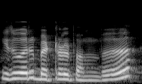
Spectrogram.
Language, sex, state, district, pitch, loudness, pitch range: Tamil, female, Tamil Nadu, Kanyakumari, 240 Hz, -13 LUFS, 220-270 Hz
